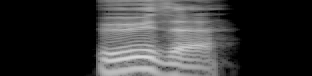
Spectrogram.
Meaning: 1. eye, eyelet (fitting consisting of a loop of a solid material, suitable for receiving a hook) 2. lug
- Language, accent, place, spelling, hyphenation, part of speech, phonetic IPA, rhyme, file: German, Germany, Berlin, Öse, Öse, noun, [ˈʔøː.zə], -øːzə, De-Öse.ogg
